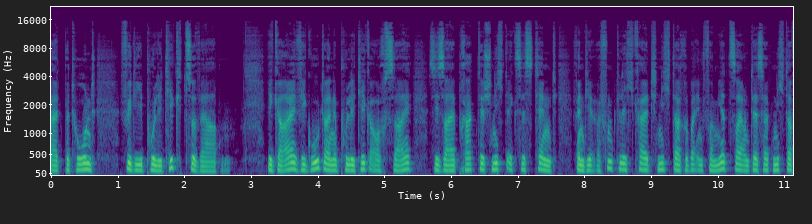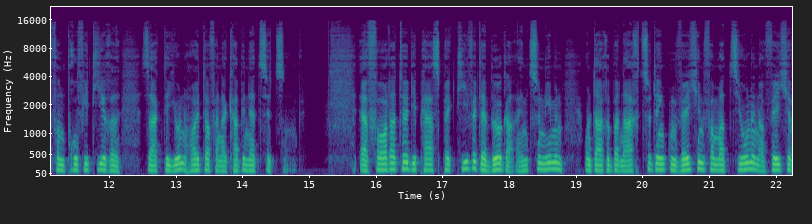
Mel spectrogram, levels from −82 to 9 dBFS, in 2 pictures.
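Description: Listening to this speech recording, nothing stood out as a technical problem anywhere in it.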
